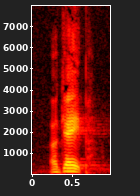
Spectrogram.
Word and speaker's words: agape: How do we pronounce that in English? Agape.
